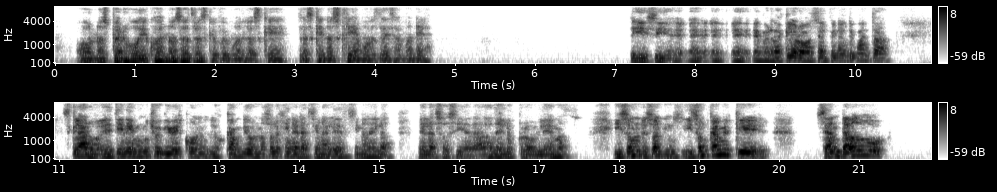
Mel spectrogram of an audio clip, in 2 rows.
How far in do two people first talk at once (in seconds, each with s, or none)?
none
